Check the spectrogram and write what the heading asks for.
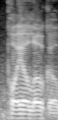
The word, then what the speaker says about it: Pollo Loco: quite a bit since then it's called El Pollo Loco that's how it's pronounced though poyo Loco which means the crazy chicken and these guys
